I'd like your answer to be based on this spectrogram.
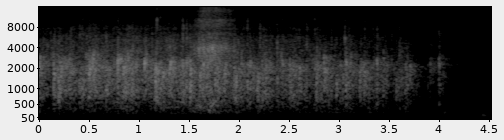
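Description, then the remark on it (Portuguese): An audience gives a morning applause to Jesus, clapping together in sustained, dense applause, steady and full for several seconds before tapering off at the end, with no voices standing out. “Dê um aplauso a Jesus nessa manhã.”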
